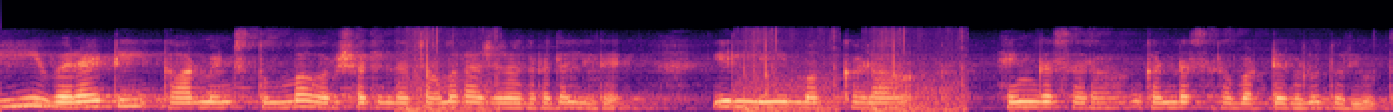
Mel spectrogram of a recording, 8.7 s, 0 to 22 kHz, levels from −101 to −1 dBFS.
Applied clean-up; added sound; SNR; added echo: none; Walk, footsteps; 11 dB; reverberation time 1.8 s.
